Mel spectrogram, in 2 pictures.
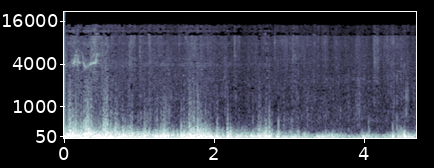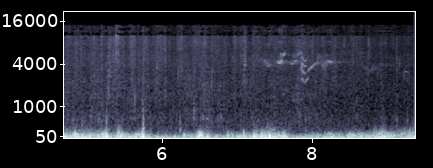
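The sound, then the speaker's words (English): Footsteps fall in a steady, dull rhythm on a morning anti-poaching patrol in a wildlife sanctuary near Kariba, Zimbabwe, with a faint bird chirp near the end. “This is the sound of nature, the sound of footsteps and birds in a wildlife sanctuary near Kariba”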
